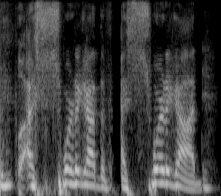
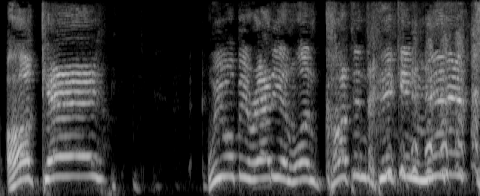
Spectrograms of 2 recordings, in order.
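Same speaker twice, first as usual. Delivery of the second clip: high, drawn-out set announcement; stage manager impression; 12 semitones higher than usual. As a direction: mimic the stage manager's careful call to the set. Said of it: "he goes".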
